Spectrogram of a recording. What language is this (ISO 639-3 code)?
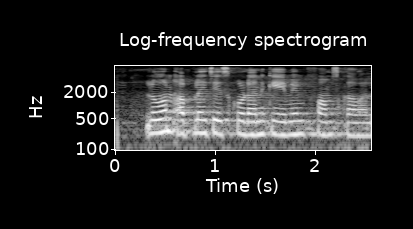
tel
